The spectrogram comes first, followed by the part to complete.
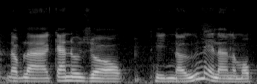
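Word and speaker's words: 彼女: Rồi tiếp theo, rồi chúng ta tiếp theo ha, nữ xô trong từ bỉ nữ á, đọc là kanojo, thì nữ này là một bộ thế bạn, thành ra mình cứ viết một bộ nó bình thường thôi.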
